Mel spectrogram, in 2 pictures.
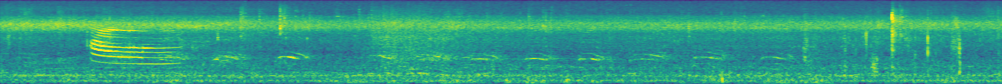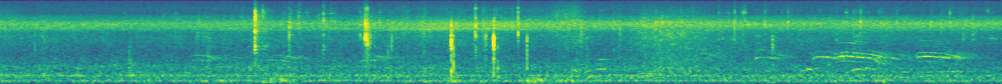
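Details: Cat voice: one long, strong meow early on, followed by a run of short, soft chirping mews, and more quick little mews near the end, all over a low steady hum.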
